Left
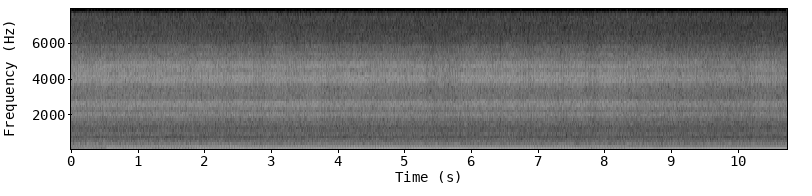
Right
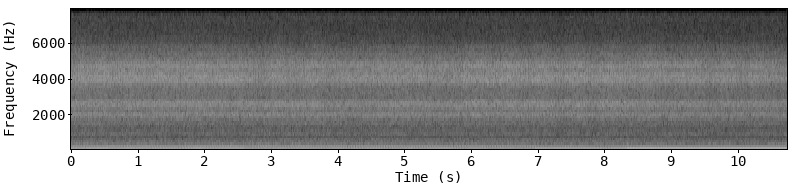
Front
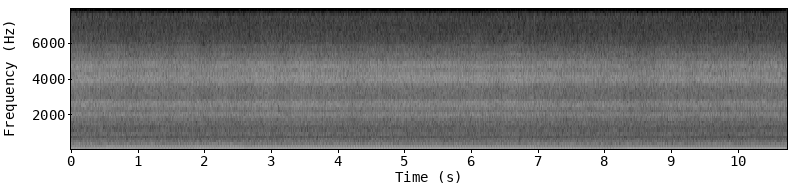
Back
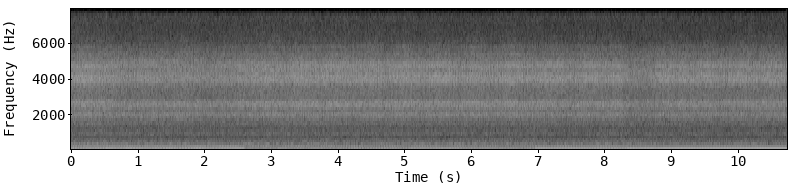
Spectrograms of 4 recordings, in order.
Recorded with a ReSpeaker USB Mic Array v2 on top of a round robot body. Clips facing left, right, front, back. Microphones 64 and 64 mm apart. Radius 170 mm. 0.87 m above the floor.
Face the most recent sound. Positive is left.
No sound to turn to.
